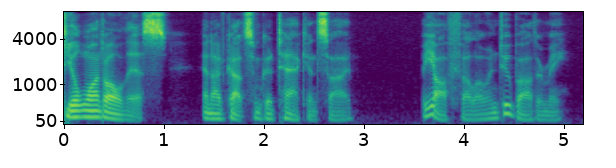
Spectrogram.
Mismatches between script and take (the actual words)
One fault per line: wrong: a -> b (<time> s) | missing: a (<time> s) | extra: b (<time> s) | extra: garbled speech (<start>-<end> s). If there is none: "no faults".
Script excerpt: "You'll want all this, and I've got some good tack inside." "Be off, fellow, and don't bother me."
wrong: don't -> do (4.4 s)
